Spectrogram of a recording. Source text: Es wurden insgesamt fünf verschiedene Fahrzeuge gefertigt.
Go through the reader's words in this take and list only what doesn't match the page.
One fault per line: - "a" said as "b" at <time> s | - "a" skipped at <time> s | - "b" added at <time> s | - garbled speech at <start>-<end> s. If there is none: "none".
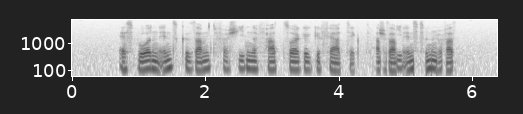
- "fünf" skipped at 2.2 s
- garbled speech at 4.6-5.8 s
